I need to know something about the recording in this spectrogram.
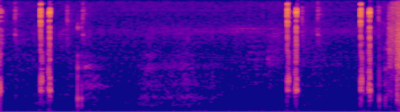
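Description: Faint clicks of a computer mouse button, four in all, each a quick double tick of press and release, spaced irregularly as the program is stepped through in the simulator.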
